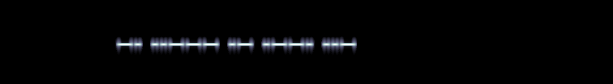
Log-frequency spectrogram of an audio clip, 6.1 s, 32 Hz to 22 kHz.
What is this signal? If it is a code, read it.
Morse code, heard as a keyed tone, about 28 wpm, 700 Hz. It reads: N2APU
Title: USA Call Signs - 5 Characters - Repeated 2x - 28wpm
